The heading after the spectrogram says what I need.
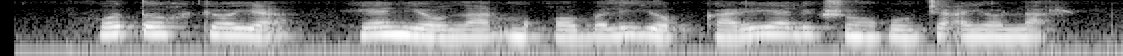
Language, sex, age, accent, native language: Uzbek, female, 18-24, Farg'ona, Uzbek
